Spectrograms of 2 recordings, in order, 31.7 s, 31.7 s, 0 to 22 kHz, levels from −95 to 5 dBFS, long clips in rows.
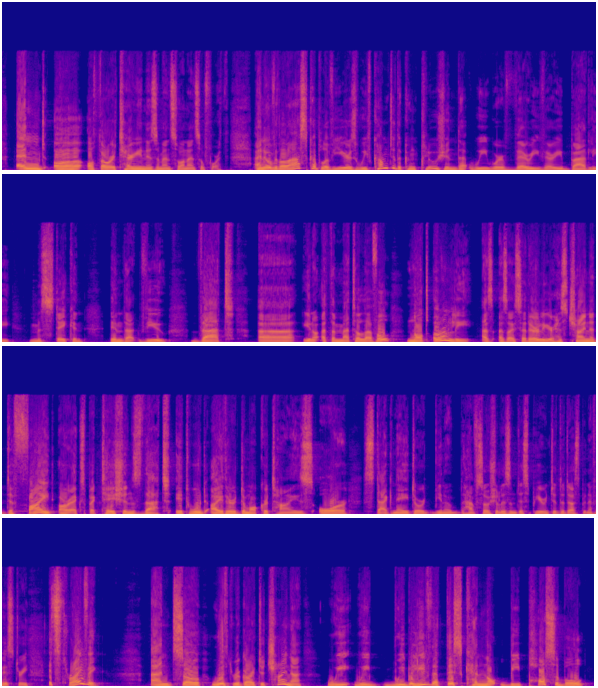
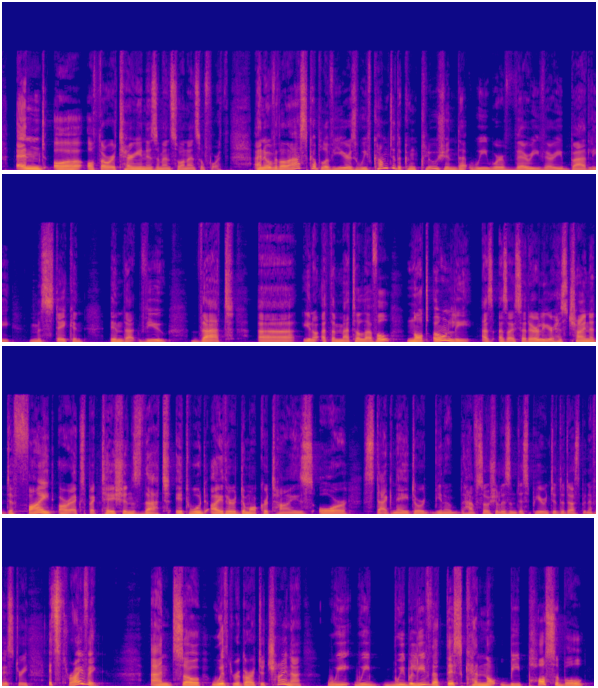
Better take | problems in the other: second | distortion; slight; 5% of the sound clipped

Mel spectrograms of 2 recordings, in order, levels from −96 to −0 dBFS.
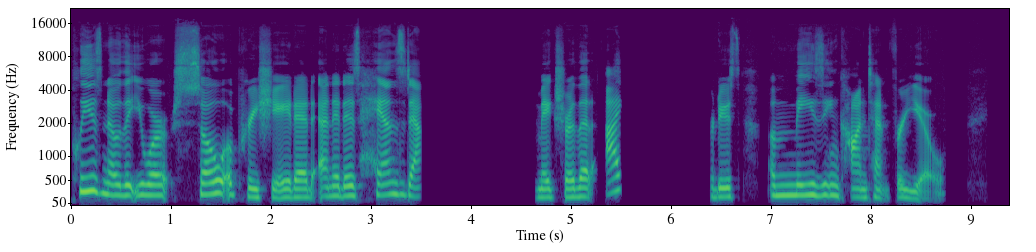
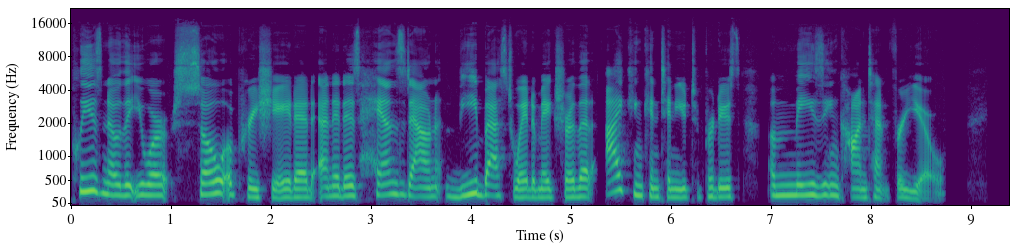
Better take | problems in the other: second | audio cutting out; at 3.5 s for 1 s and at 5.5 s for 1 s

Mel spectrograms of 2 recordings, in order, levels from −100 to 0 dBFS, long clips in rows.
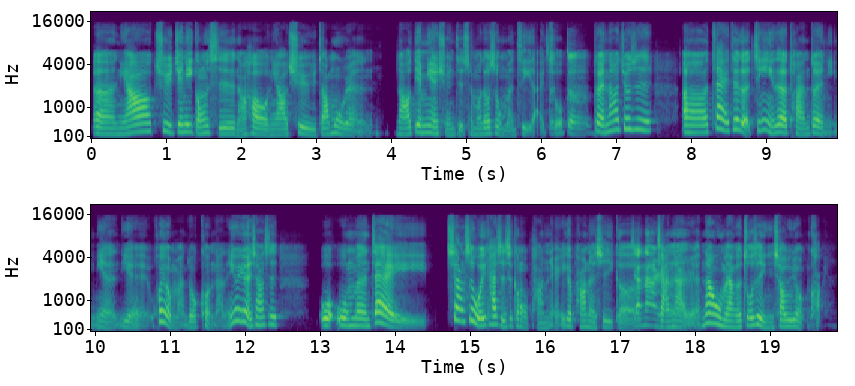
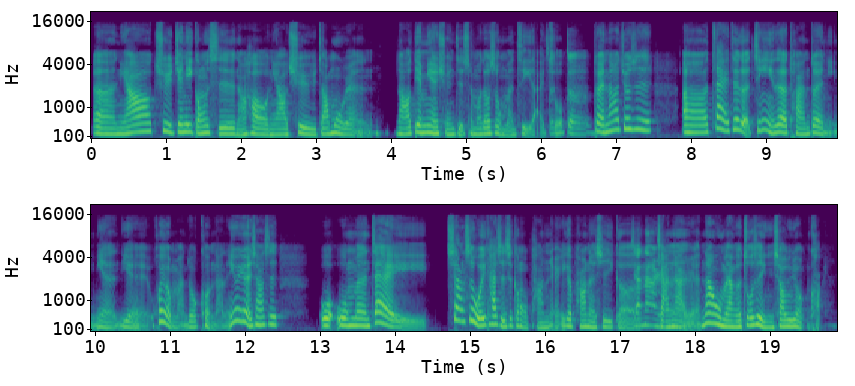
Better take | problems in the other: second | thin; somewhat; fading below 550 Hz

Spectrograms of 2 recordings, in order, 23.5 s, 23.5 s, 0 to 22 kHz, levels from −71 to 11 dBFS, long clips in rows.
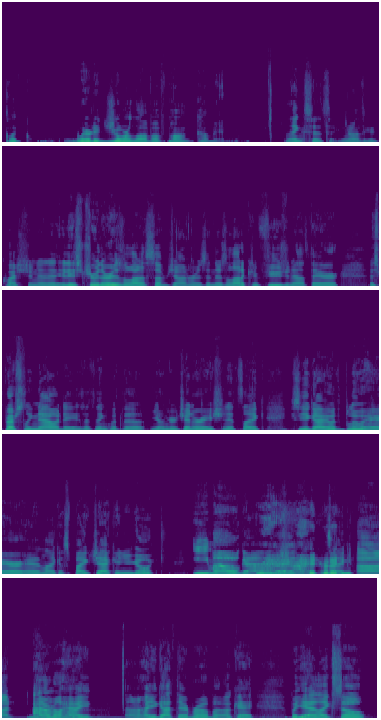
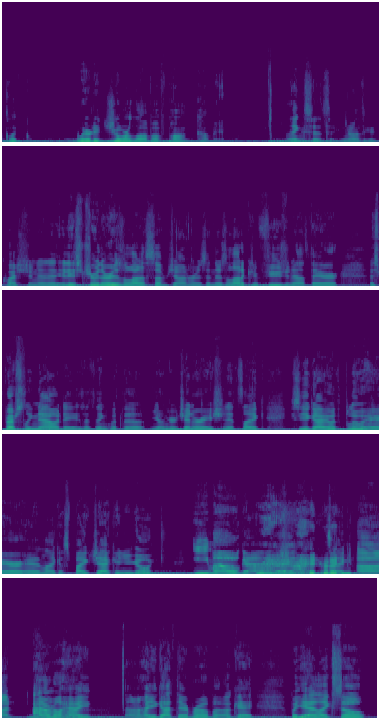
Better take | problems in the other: first | low rumble; faint; throughout; 25 dB below the speech

